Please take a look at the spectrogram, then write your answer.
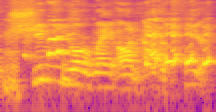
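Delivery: laughing, emphatic eviction; pointed demand. Shown as a demonstration. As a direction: point at the door and say it firmly. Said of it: "I point at the door and say".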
